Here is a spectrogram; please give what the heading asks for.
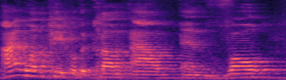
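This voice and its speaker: Male interviewee, middle-aged, mid-pitched, earnest and halting, heard in a strongly echoing room. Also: expressive, slight background noise. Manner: earnest, halting delivery with repeated phrases. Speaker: radio journalist interview guest. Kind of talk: conversational political interview. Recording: very echoey room, far from the mic.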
